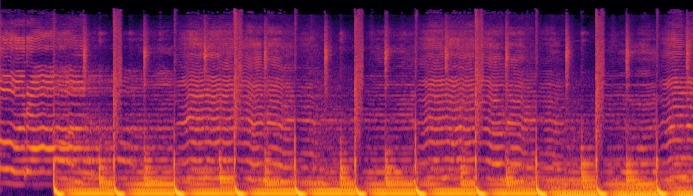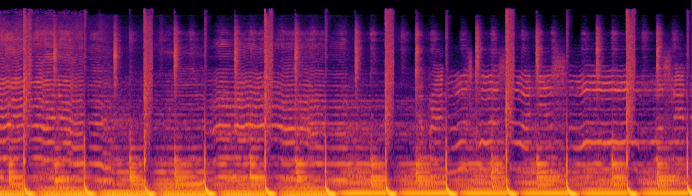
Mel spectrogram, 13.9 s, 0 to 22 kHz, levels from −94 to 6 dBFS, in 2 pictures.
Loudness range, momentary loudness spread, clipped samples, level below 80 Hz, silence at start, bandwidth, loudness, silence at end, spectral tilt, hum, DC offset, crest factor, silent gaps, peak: 1 LU; 2 LU; under 0.1%; -16 dBFS; 0 s; 18 kHz; -17 LUFS; 0 s; -5.5 dB/octave; none; under 0.1%; 10 dB; none; -4 dBFS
